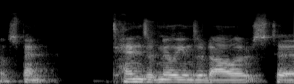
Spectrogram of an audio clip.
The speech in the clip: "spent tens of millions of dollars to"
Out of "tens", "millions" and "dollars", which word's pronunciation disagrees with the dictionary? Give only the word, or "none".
none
